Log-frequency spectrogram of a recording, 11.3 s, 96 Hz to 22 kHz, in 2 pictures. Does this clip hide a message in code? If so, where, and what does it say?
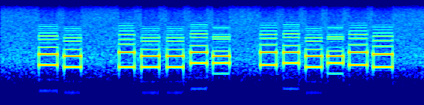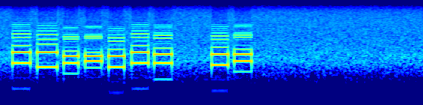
Yes: DTMF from 0.5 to 9.0 s, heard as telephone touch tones, dialled by hand, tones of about 230 ms. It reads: 51 31197 691762 937*198 50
